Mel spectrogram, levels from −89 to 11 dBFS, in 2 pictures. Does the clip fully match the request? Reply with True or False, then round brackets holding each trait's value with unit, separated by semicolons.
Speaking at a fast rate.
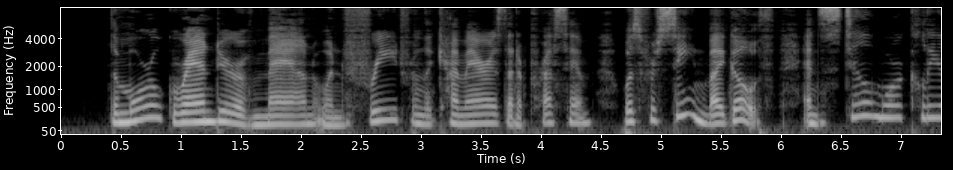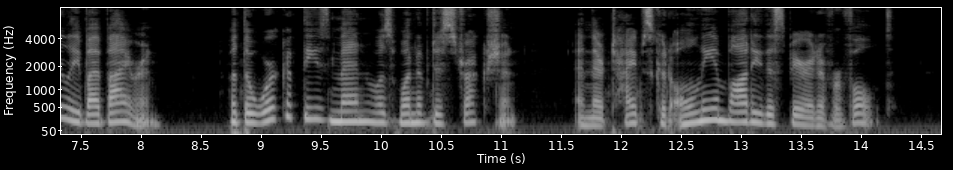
False (175 wpm)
